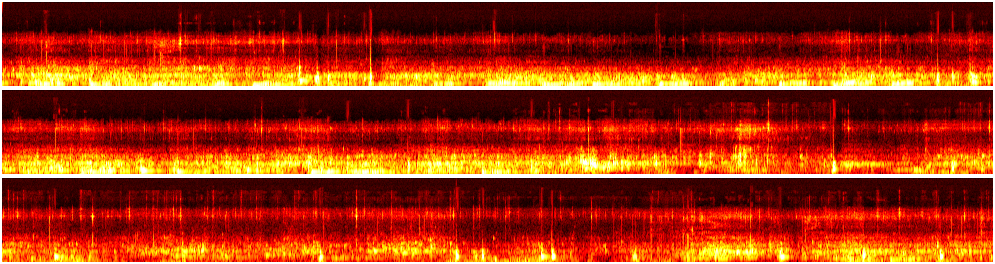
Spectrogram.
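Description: Underwater sound of a snorkeler's camera held below the surface: a muffled low rumble of moving water with irregular gurgles and small clicks, louder in the first half.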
